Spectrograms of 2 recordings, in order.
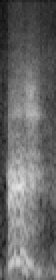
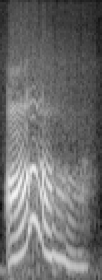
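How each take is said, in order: First: It sounds disgusted. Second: It sounds pleased.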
